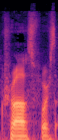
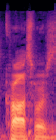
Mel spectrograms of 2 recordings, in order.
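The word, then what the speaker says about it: Xros Wars: I think that's pronounced Cross Wars.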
